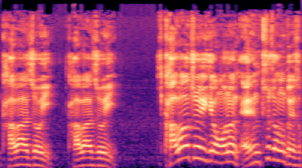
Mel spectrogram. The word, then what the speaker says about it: 川: 뜻으로는 발음은 가와 가에서 보통은 그런 시내나 강을 의미하기도 하지요.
